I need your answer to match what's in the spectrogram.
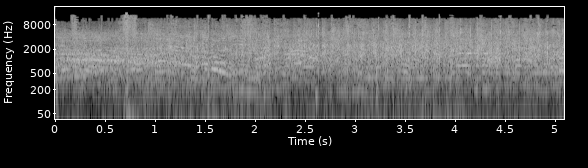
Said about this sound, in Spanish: Entre aplausos, muchas emociones ahora.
